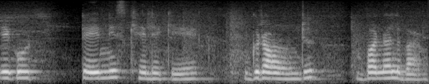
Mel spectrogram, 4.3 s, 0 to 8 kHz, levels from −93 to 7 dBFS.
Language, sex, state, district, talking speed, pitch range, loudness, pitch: Bhojpuri, female, Uttar Pradesh, Ghazipur, 100 wpm, 195-225 Hz, -18 LUFS, 210 Hz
